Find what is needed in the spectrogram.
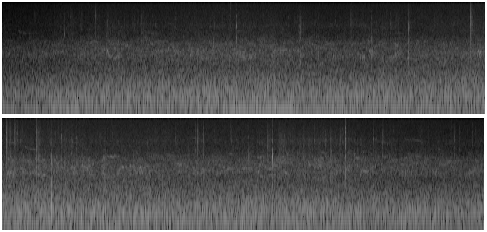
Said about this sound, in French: Des oiseaux qui piaillent.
